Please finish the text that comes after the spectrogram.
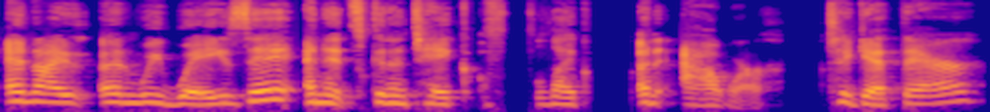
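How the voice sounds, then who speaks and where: A woman with a mid-range voice talks at a measured pace, co-hosting a podcast from a home in the Los Angeles area. She tells a rambling, chatty story in casual conversation, leaning heavily on "like" as filler.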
